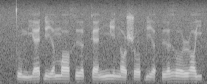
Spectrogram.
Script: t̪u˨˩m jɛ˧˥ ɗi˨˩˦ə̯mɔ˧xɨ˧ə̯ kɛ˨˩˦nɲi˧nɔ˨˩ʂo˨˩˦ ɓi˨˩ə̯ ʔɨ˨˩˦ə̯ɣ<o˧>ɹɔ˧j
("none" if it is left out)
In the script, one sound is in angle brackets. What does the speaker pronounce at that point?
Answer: o˧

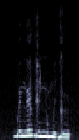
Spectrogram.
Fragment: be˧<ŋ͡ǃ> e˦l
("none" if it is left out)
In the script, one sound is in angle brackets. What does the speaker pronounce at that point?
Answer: ŋ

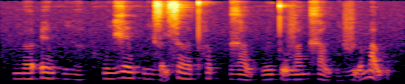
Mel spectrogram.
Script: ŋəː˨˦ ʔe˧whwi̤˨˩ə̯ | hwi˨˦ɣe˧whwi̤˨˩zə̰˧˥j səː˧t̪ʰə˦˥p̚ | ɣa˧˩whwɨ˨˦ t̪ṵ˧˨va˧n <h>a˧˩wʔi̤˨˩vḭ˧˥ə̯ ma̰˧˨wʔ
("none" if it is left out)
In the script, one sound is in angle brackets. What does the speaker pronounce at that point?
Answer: x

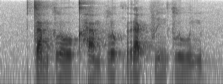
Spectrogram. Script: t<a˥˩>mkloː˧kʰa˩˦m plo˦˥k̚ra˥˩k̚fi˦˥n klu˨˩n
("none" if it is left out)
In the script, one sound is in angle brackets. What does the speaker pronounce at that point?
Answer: a˥˩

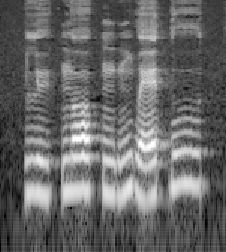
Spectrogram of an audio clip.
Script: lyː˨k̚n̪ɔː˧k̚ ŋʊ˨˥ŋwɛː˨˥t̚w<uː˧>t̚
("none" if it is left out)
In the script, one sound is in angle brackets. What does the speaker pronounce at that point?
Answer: uː˥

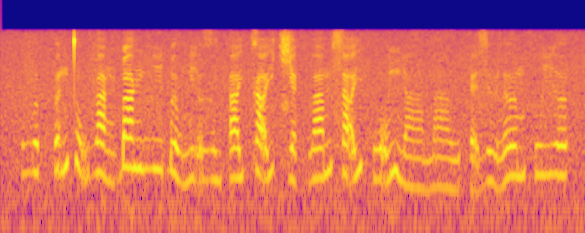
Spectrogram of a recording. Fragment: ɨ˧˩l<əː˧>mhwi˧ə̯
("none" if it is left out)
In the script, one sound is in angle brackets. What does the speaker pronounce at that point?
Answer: əː˧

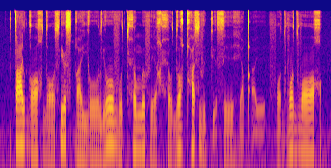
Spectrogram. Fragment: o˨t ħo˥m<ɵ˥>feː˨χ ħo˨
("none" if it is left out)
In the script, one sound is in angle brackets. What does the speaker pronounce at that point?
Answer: ɵ˥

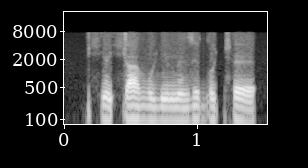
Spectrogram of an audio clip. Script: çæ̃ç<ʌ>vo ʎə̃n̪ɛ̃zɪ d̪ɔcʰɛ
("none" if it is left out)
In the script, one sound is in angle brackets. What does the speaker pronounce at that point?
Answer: a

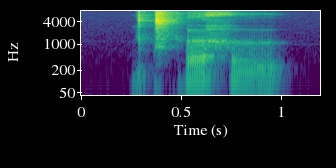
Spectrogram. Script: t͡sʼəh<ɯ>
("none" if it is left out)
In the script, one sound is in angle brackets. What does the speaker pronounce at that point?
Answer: ɯ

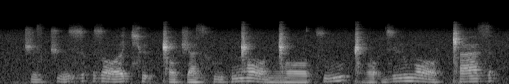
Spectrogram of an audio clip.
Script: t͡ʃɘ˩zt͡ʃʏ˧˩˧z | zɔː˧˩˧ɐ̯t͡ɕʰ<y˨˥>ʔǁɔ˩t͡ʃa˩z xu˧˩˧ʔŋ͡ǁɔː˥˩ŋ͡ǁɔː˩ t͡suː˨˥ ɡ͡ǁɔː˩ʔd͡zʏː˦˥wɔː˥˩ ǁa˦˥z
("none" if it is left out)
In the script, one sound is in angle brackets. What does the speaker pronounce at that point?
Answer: ʏ˨˥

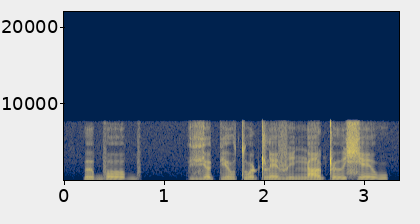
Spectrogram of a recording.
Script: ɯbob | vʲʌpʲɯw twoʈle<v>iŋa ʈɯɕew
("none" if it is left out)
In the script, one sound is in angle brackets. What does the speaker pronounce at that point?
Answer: v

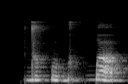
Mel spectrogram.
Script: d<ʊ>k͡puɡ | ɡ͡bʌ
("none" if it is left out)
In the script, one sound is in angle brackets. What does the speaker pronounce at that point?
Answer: ʊ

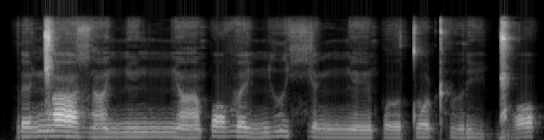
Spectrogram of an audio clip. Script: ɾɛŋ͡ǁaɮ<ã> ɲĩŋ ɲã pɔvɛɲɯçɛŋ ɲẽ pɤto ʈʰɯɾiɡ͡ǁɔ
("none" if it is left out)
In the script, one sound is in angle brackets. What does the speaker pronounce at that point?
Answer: ã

